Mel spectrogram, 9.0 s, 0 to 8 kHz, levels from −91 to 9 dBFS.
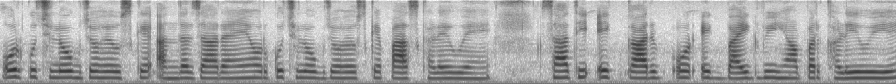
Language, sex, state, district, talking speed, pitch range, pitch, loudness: Hindi, female, Bihar, Darbhanga, 220 wpm, 215-235 Hz, 220 Hz, -20 LUFS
